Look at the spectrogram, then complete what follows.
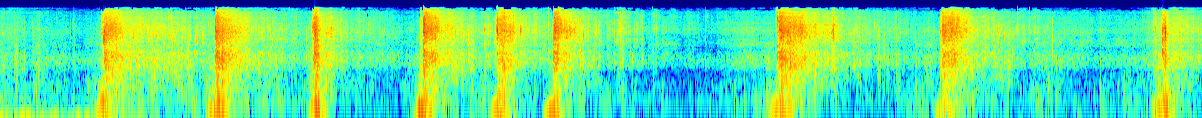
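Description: Footsteps crunching on dry, stony ground and brush, a sharp crunch roughly every second with a couple of longer pauses.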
